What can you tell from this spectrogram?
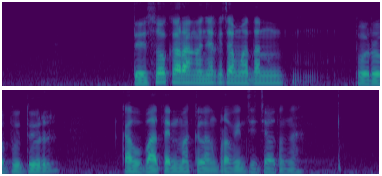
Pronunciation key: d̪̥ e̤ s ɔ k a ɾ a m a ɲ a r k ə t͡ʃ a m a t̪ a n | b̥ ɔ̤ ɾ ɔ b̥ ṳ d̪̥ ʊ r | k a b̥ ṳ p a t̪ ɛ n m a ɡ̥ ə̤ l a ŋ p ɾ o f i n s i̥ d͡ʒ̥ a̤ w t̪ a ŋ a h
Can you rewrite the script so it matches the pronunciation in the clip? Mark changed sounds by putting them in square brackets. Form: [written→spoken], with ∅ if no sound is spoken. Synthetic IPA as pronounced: d̪̥ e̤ s ɔ k a ɾ a [m→ŋ] a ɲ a r k ə t͡ʃ a m a t̪ a n | b̥ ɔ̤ ɾ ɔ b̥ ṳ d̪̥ ʊ r | k a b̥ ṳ p a t̪ ɛ n m a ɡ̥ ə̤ l a ŋ p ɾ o f i n s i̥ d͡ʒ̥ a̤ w t̪ [a→ə] ŋ a h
